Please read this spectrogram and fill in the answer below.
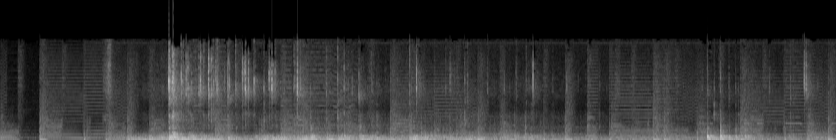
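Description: Several glass marbles rolling down a cardboard marble-run track, a dense rumbling clatter that starts about a second in, heard over background music.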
